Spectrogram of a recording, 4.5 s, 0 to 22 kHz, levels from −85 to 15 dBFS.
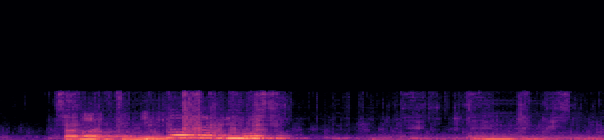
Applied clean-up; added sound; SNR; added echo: neural separator model SepFormer DNS4.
